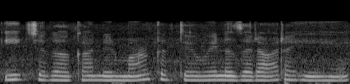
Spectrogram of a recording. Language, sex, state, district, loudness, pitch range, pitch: Hindi, female, Uttar Pradesh, Gorakhpur, -27 LUFS, 190-215 Hz, 200 Hz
